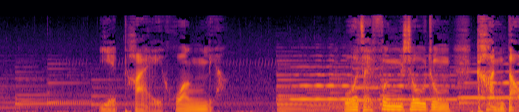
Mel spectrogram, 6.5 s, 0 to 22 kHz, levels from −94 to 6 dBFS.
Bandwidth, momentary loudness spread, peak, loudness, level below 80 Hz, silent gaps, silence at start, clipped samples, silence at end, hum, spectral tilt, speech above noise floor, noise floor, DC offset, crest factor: 12.5 kHz; 19 LU; 0 dBFS; -21 LUFS; -36 dBFS; none; 0 s; under 0.1%; 0 s; none; -5 dB/octave; 26 dB; -47 dBFS; under 0.1%; 22 dB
